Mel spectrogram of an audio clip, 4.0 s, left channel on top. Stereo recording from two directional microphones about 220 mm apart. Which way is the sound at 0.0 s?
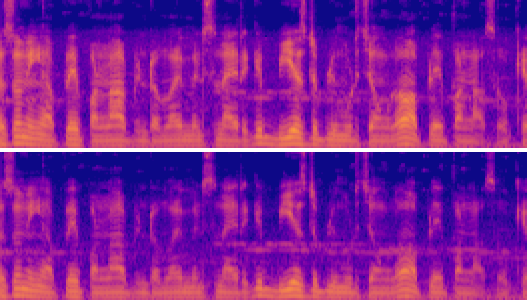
5° right (ahead or behind).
